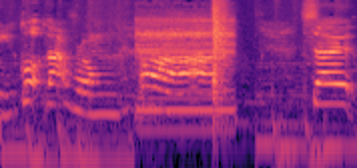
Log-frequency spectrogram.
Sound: buzzer

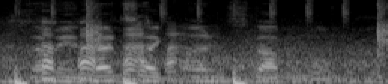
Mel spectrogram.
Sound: laughter

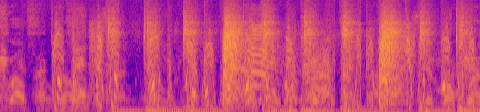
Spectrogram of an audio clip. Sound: record scratching

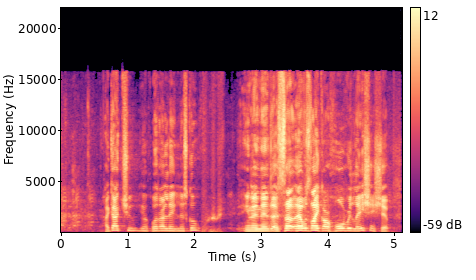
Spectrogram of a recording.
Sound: whistles

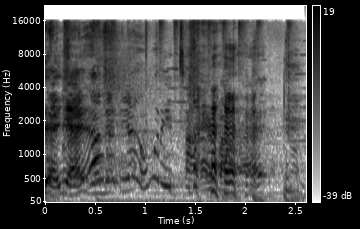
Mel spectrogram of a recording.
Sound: laughter

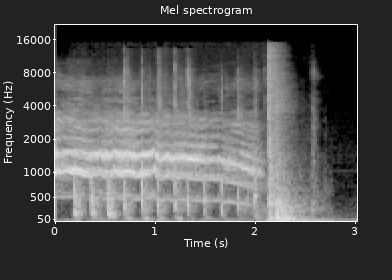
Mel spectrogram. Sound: SFX: fading footsteps, door slamming

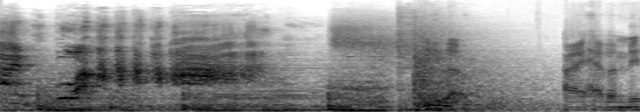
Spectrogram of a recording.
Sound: evil laugh

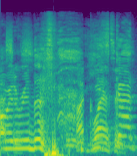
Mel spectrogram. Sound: laughter

